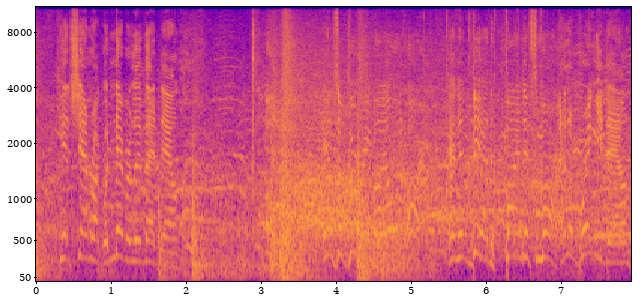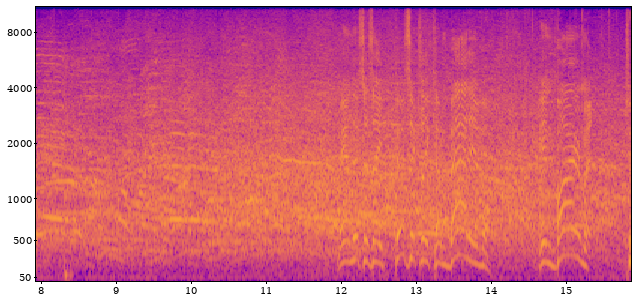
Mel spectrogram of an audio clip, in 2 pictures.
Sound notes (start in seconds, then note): 1.5 kick thuds; 10.0 crowd yelling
